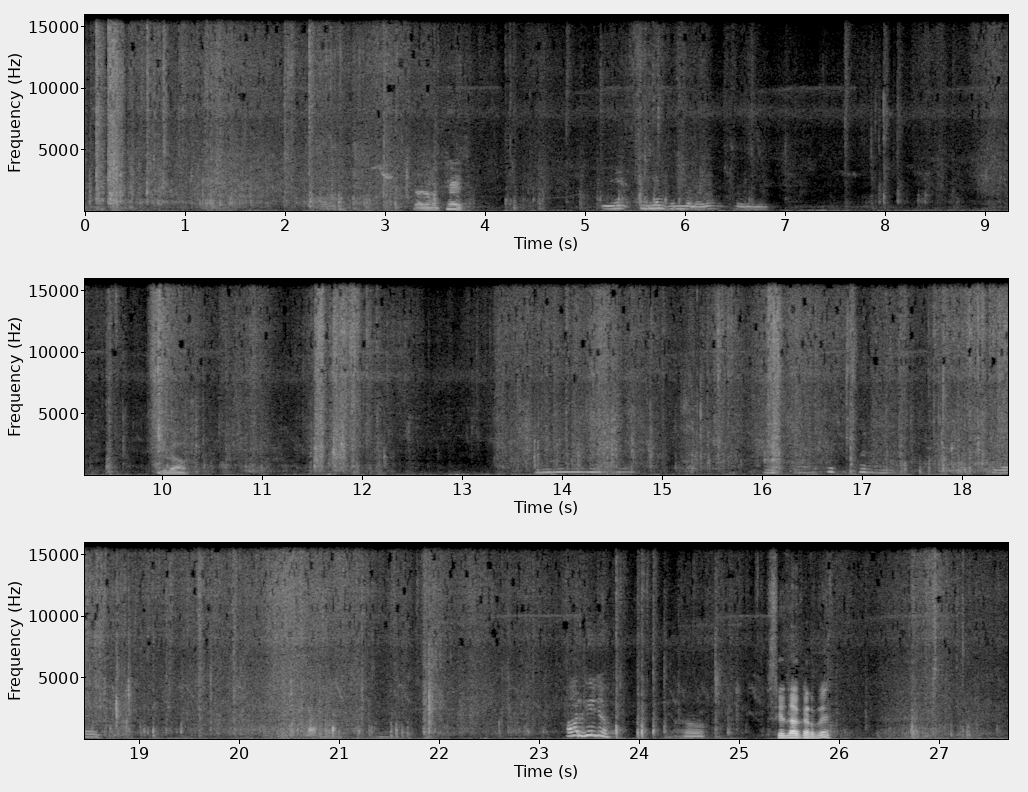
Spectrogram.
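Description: Large leaves rustle and swish as they are pulled and handled.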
